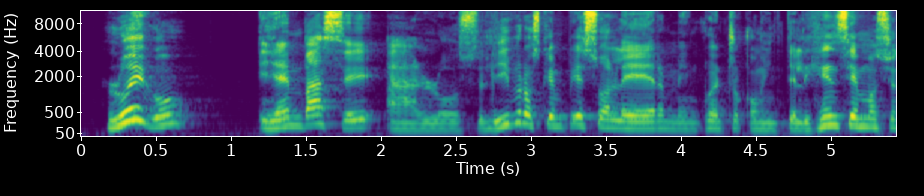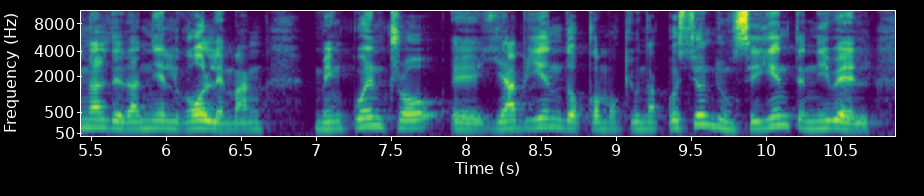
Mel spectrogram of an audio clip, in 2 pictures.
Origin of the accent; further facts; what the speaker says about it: Ecuador; soy un emprendedor ecuatoriano, que le encanta la guata y que quiere cambiar a su país.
